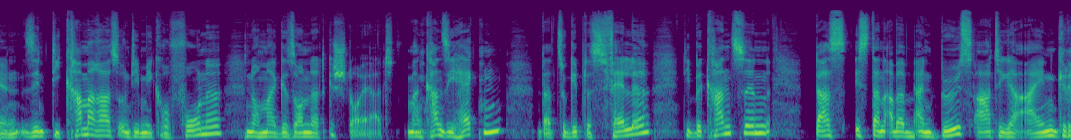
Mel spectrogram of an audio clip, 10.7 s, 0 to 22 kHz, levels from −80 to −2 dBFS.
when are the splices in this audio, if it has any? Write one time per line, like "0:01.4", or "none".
0:02.4
0:09.1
